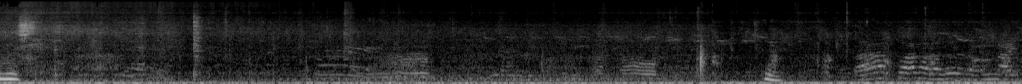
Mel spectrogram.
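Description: Eggplant and potato frying in a home pan, a continuous sizzle with occasional stirring clinks, while someone talks throughout over the cooking.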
